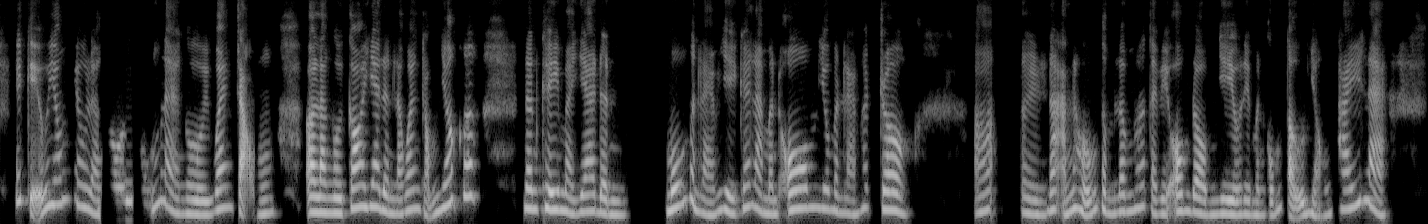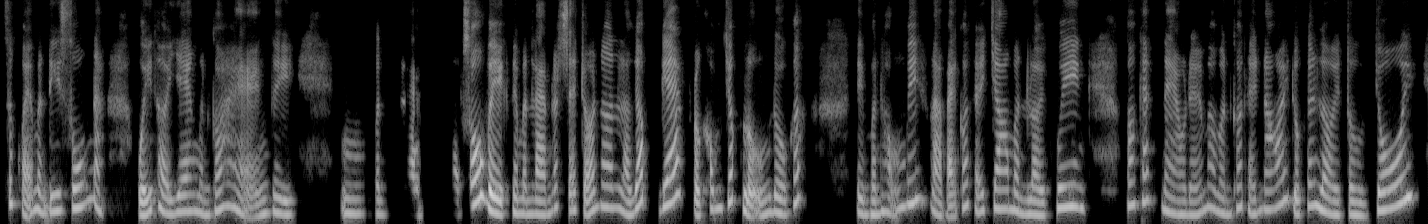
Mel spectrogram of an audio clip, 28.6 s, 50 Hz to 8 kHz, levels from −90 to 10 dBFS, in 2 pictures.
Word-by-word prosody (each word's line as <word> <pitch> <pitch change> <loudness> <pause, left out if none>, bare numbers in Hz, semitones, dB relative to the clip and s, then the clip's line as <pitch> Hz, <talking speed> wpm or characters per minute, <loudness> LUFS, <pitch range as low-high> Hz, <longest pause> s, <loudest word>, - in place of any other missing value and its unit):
Cái, 360 - -1
kiểu, 425 +2 +3
giống 310 +4 0
như 290 -6 -2
là 215 -7 -1 0.2
người 180 -1 -1
cũng 255 - -6
là 270 - -1
người 185 -2 +2
quan 260 +3 +1
trọng, 270 - +2 0.5
ờ, 210 - +6
là 205 0 +6
người 200 0 +3
coi 270 +2 +6
gia 280 -1 +2
đình 225 -5 +2
là 185 -1 -1
quan 245 +4 -1
trọng 200 -4 -3
nhất 295 +7 +2
á, 420 - +4 0.5
nên 255 -1 +3
khi 240 -2 +6
mà 230 -3 +1
gia 215 +3 0
đình 195 -4 +1 0.5
muốn 260 +8 +4
mình 365 - 0
làm 185 -4 -2
cái 225 - -3
gì 215 -5 +1
cái 275 - -1
là 260 -4 -1
mình 185 -2 0
ôm 255 +4 +4
vô 255 - 0
mình 225 -3 -3
làm 185 0 -5
hết 265 +1 -7
trơn. 240 -2 +5 0.8
Đó, 220 +4 -2 0.3
thì 185 -3 -2
nó 240 - +2
ảnh 200 -3 -1
hưởng 250 -1 +1
tùm 235 -7 -1
lum 220 +2 -1
hết, 270 +3 -2
tại 190 - -3
vì 190 - -1
ôm 225 +1 +2
đồm 195 -5 +1
nhiều 185 -1 +3
thì 180 - 0
mình 175 -1 -4
cũng 170 +8 -4
tự - - +2
nhận 185 -4 -3
thấy 255 +6 0
là - - 0 0.5
sức 320 - -3
khỏe - - +1
mình 240 -1 0
đi 220 +1 +1
xuống 265 +9 +1
nà, 270 - -1 0.3
quỹ 175 +6 +4
thời 210 -8 +1
gian 220 +2 0
mình 195 -4 -2
có 230 - +1
hạn 195 - -2
thì, 180 -4 0 0.4
ừm, 195 - -2 0.2
mình 185 -1 -5 0.2
làm - - -3 0.3
một - - -8
số 335 +8 +7
việc 190 -6 +9
thì 205 - +1
mình 185 -1 -1
làm 180 -1 +1
nó 265 - -3
sẽ 225 - 0
trở - - +2
nên 275 0 -1
là 185 -9 0
gấp - - +5 0.2
gáp 350 +10 +5
rồi - - +3
không 255 +1 -2
chất 355 +5 -1
lượng 185 +4 +2
được 195 -3 0
á. 345 - 0 0.6
Thì 195 - 0
mình 180 0 -1
hổng 215 +6 -3
biết 355 +4 0
là - - +1
bạn - - -1
có 280 +1 -3
thể 220 - -1
cho 255 0 +1
mình 230 -5 0
lời 175 -2 +1
khuyên, 275 0 +2 0.4
có 300 +1 -1
cách 350 +1 -2
nào 195 -6 -1
để 175 +1 -2
mà 260 +2 -3
mình 195 -5 -3
có 270 - -2
thể 190 -3 -2
nói 250 - -2
được - - -1
cái 295 +1 -1
lời 205 -10 +2
từ 175 -2 -1
chối 280 - +3
225 Hz, 255 wpm, -21 LUFS, 190-270 Hz, 0.8 s, việc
